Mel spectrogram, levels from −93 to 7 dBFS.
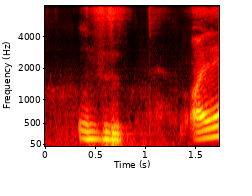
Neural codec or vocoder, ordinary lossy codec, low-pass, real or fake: codec, 16 kHz, 1 kbps, X-Codec, HuBERT features, trained on LibriSpeech; none; none; fake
